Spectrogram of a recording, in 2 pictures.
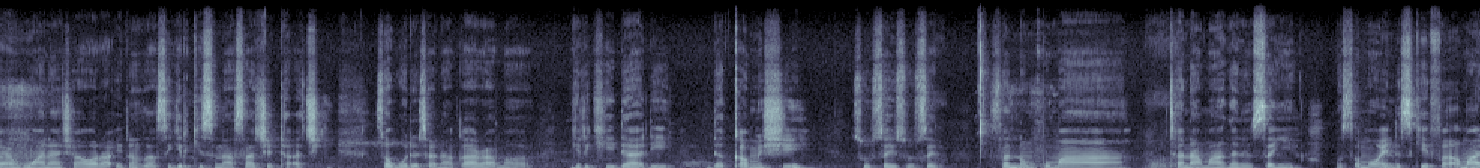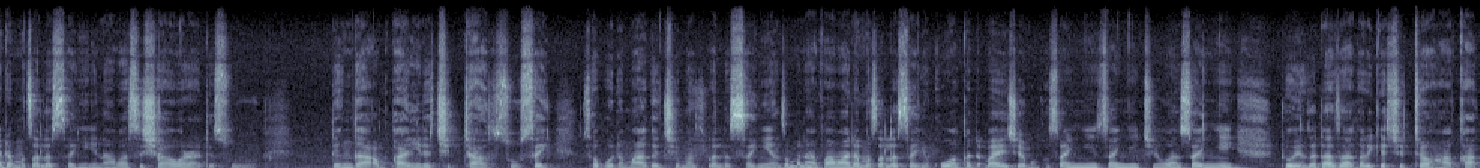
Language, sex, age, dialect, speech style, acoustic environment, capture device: Hausa, female, 25-34, Nigeria - Kano, happy, silence, mobile / Linux / Chrome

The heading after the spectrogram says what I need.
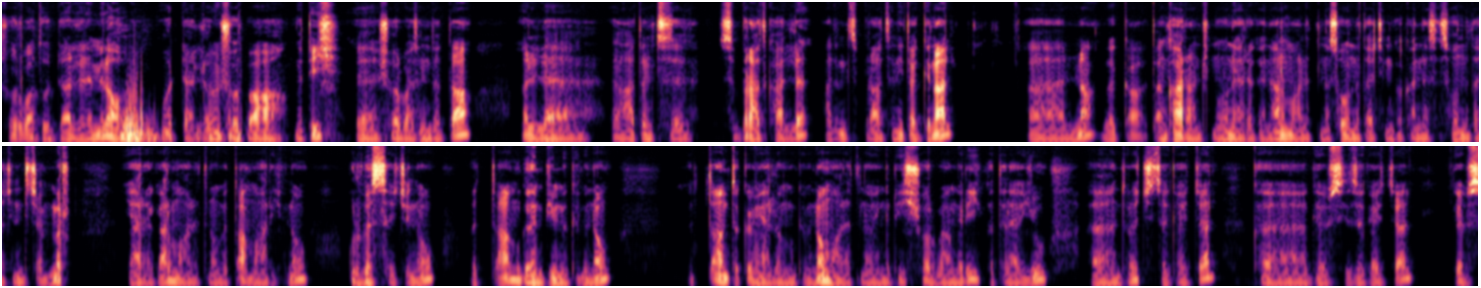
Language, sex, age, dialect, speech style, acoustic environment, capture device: Amharic, male, 25-34, Ethiopia - Addis Ababa, happy, people talking, mobile / Linux / Chrome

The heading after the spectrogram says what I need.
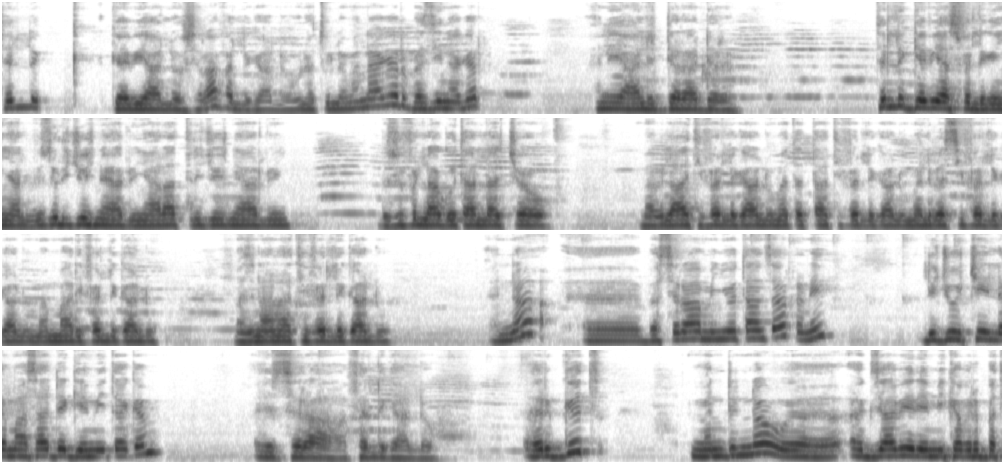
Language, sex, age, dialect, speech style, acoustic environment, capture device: Amharic, male, 45-54, Ethiopia - Addis Ababa, focused, appliances, mobile / Linux / Chrome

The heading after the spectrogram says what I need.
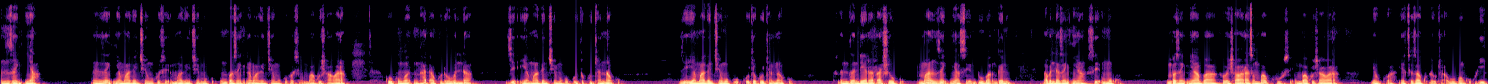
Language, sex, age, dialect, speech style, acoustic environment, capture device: Hausa, male, 18-24, Nigeria - Kano, happy, silence, mobile / Linux / Chrome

